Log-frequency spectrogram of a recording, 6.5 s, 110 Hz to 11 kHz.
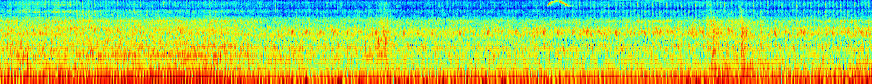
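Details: Kubota M6800 tractor (2004), pre-emissions diesel, 1,181 hours, 4WD with LA1002 loader: steady, even low rumble at idle with smooth firing beat, no knocks or misses; healthy normal idle.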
